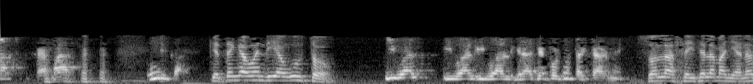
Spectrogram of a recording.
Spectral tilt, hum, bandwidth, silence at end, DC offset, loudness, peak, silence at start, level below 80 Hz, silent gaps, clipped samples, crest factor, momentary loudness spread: -9.5 dB/octave; none; 4 kHz; 0 s; under 0.1%; -15 LUFS; 0 dBFS; 0 s; -46 dBFS; none; under 0.1%; 16 dB; 10 LU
